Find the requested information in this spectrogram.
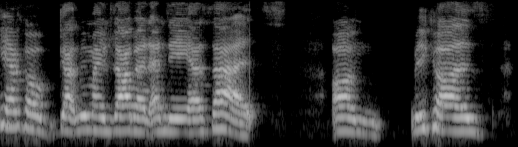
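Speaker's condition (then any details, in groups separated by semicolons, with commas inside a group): Down syndrome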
